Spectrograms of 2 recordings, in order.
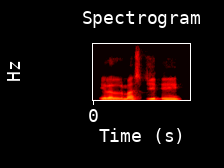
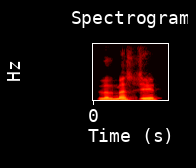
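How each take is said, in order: First: The last word ends with an added vowel. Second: The last word ends on a bare consonant. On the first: This is how learners like us say it. "kalau kita berikan harokat" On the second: This is how native Arabs say it. "mensukunkan huruf terakhir"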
